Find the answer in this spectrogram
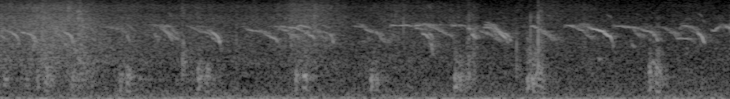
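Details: Chickens clucking in short, evenly spaced low knocks about every half second, beneath a steady stream of shrill, downward-slurred peeps from several birds.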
